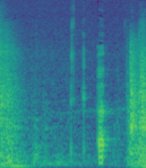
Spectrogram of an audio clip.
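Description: A locked door being tried: a few quick clacks and rattles of the handle, followed by a short scraping rush of noise.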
